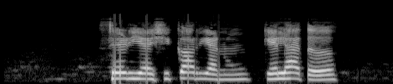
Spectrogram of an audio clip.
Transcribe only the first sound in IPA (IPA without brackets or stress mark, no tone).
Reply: s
